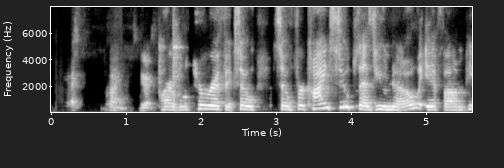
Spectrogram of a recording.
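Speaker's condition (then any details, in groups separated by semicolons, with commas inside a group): No condition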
